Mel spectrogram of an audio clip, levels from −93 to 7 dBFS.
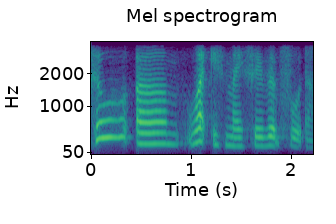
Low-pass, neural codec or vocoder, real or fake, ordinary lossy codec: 3.6 kHz; codec, 24 kHz, 0.5 kbps, DualCodec; fake; none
